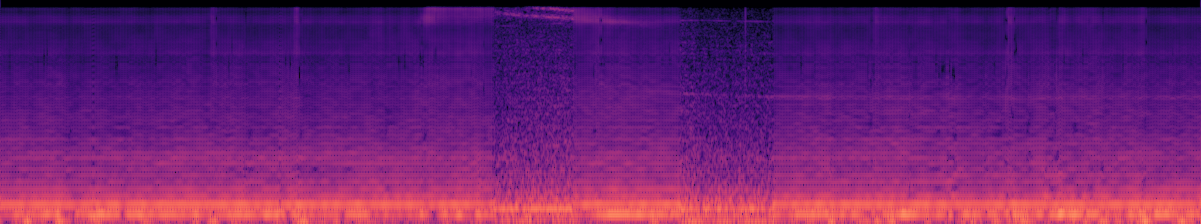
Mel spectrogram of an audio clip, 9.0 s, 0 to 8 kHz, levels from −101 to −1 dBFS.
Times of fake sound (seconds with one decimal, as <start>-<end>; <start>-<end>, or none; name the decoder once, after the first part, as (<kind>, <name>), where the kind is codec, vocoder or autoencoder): 0.0-3.7 (vocoder, BigVGAN v2); 4.3-5.1; 5.8-9.0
